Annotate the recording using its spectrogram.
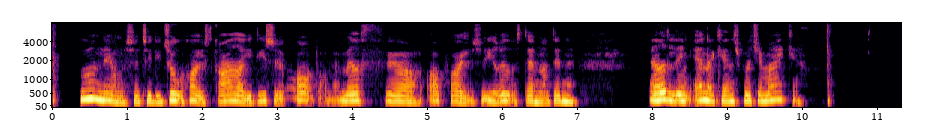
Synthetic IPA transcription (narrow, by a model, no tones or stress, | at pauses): uðˠneʊnəsət͡sʰe̝ldit͡sʰo̝̰ːhɒ̽ɪ̰sd̥ɡ̥ʁɑ̈ːð̞ˠɐid̥isəɒ̰ːd̥ʁɐ̰næmeð̞ˠføːɐʔɒ̽b̥hɒ̽ɪ̰l̩səiʁið̰ˠɐsd̥æn̰nɒd̥enə | æðˠleŋ̰ænæɐkʰen̰əspʰɒ̽ɕemɑɪkʰæ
